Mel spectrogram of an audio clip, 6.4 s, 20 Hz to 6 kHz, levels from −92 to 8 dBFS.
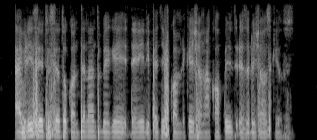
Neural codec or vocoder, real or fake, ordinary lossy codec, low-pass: none; real; none; 5.4 kHz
